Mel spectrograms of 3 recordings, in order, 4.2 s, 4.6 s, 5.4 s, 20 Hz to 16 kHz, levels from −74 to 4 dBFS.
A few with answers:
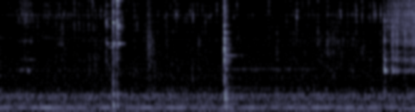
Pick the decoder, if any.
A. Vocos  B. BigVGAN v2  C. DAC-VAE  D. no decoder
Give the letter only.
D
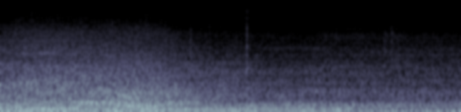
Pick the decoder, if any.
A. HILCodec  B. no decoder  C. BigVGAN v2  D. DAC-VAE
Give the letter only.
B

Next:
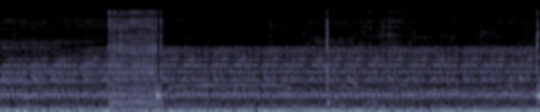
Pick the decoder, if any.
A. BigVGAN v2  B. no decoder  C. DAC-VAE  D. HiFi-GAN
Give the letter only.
B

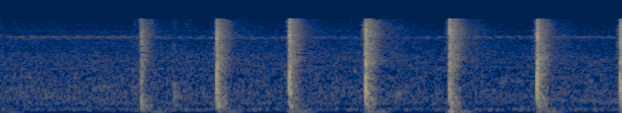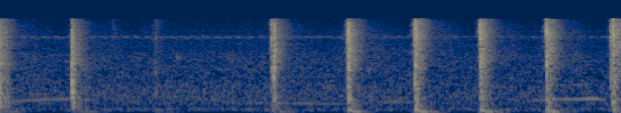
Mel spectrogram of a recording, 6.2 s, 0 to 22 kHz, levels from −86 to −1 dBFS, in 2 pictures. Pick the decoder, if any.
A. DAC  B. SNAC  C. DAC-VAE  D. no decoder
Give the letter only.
D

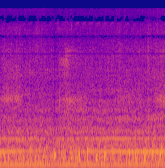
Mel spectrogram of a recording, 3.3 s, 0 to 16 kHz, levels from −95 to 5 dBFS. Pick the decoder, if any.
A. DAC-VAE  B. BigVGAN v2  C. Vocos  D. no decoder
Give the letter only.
D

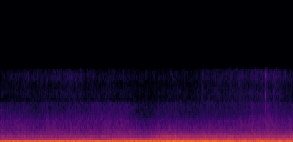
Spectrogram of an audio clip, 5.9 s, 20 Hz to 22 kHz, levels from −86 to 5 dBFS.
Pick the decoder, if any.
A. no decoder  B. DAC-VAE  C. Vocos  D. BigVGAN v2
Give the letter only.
A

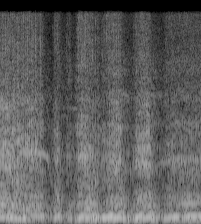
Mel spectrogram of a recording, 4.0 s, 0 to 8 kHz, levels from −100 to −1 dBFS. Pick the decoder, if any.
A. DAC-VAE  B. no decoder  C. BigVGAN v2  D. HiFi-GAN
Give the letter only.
B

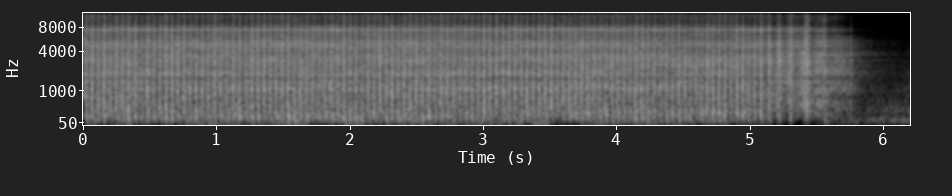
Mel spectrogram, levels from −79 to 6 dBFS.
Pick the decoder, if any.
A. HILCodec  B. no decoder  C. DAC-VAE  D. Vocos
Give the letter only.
C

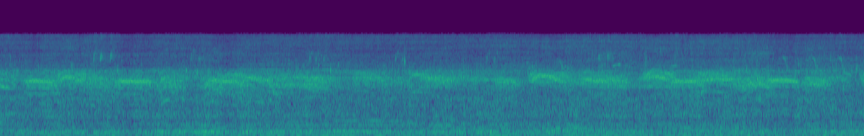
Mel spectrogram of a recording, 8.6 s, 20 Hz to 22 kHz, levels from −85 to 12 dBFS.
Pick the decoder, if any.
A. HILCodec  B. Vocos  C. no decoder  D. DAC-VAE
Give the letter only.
C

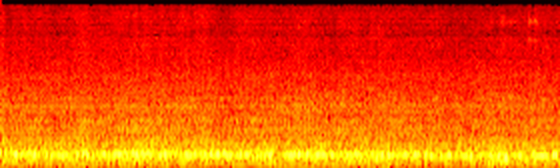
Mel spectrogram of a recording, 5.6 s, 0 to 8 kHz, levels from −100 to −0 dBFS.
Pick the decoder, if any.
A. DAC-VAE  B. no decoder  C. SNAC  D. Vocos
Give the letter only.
A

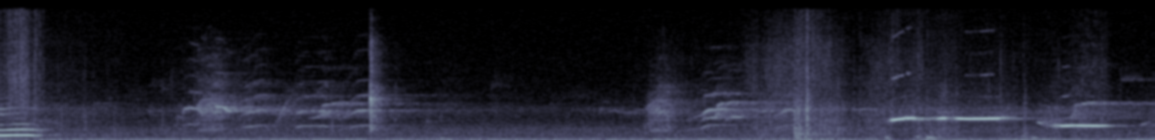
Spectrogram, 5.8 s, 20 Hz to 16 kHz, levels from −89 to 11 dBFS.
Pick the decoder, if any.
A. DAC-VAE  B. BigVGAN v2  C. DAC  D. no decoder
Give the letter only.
D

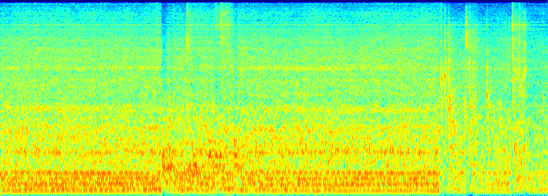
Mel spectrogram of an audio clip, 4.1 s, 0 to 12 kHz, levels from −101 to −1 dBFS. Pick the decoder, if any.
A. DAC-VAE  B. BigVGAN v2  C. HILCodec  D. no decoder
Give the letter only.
A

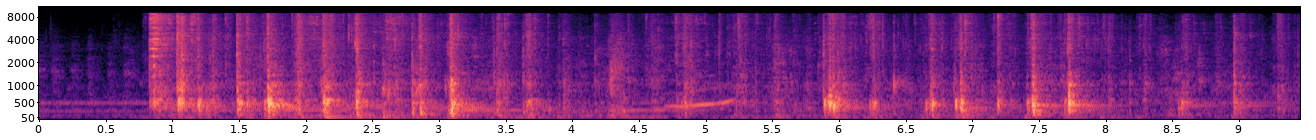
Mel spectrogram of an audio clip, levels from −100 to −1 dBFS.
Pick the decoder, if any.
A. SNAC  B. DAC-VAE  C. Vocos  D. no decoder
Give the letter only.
D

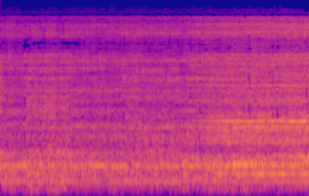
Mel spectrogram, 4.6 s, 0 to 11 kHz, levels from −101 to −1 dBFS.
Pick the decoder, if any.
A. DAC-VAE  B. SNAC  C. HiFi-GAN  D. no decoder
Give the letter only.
D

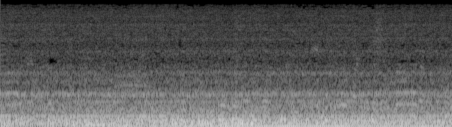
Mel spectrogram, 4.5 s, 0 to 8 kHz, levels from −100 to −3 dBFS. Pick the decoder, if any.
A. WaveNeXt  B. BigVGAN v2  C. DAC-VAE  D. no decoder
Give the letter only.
D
